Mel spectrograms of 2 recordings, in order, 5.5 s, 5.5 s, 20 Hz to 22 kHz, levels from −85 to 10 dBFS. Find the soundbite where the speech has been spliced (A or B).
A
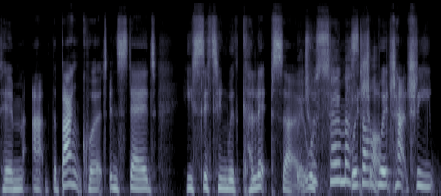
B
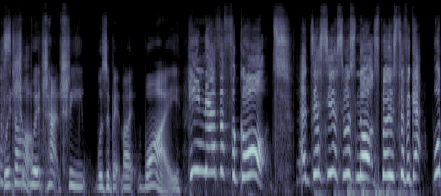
B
